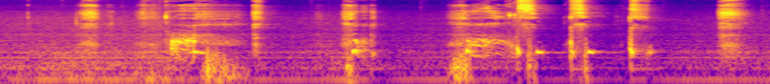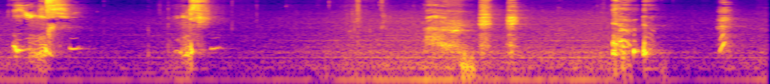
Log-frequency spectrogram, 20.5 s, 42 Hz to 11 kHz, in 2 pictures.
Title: Girl sneezing 5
